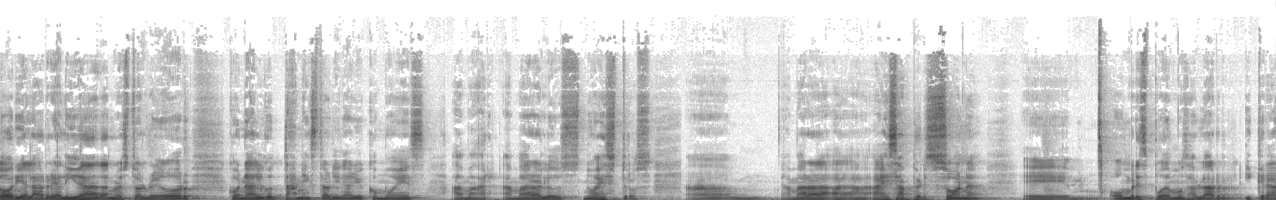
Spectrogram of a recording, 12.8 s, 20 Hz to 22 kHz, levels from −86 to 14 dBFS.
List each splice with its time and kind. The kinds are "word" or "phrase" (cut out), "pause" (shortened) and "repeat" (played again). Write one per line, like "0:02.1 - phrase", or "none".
0:06.8 - pause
